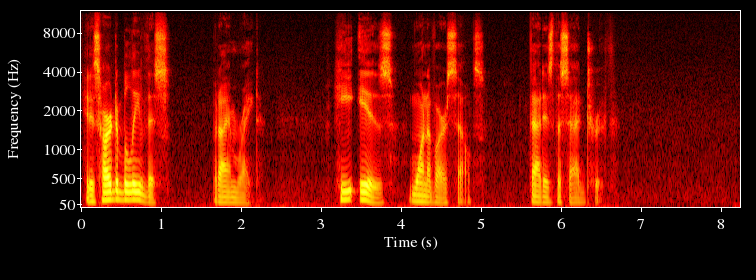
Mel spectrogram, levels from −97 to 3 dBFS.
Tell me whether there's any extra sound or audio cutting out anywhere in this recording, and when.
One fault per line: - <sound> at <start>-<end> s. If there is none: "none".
none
